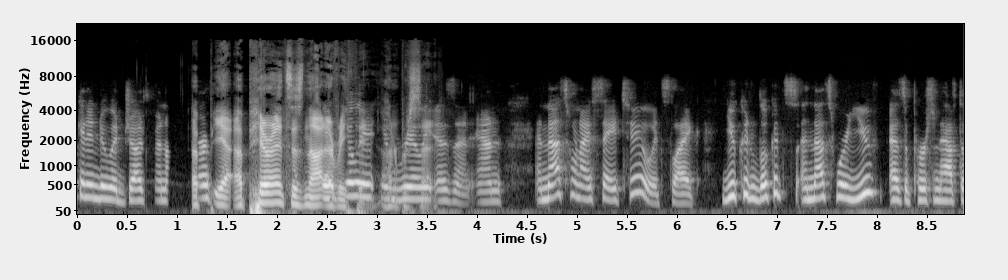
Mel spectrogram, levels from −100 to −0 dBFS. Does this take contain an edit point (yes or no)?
no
